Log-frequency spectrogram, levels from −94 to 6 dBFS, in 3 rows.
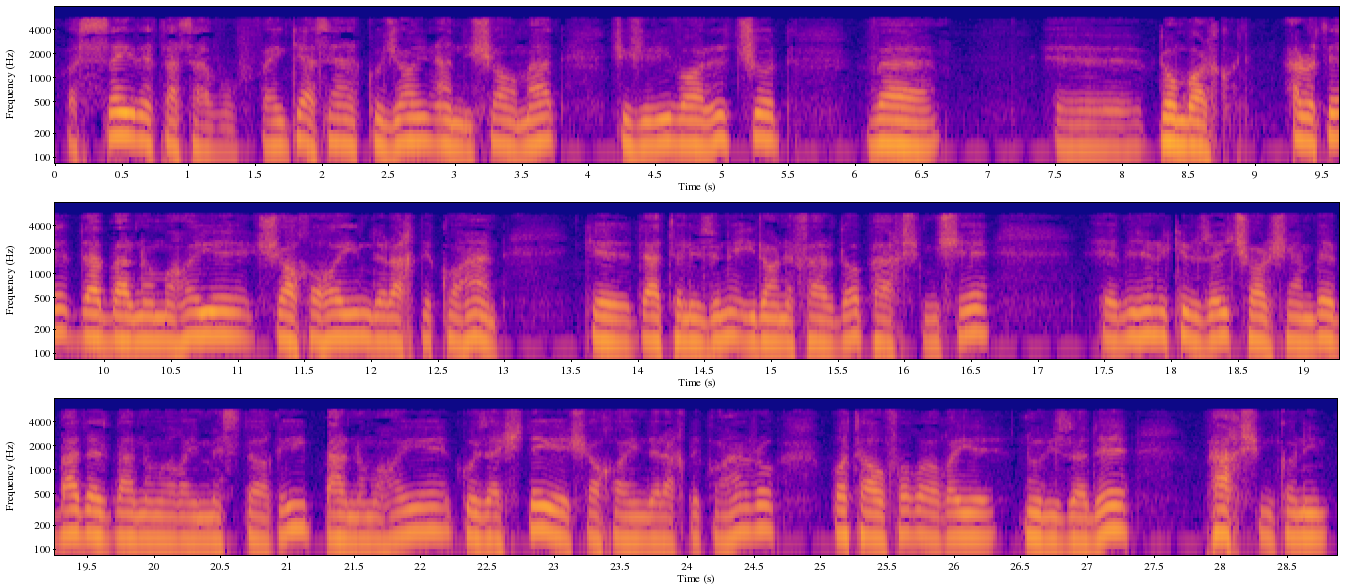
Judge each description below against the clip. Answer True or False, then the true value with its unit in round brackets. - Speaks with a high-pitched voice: False (140 Hz)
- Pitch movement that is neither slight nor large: True (3.1 semitones)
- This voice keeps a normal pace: False (115 wpm)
